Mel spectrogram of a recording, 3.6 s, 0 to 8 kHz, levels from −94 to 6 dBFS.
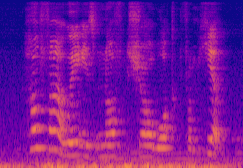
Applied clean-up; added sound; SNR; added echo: none; Wind; -1 dB; reverberation time 0.3 s.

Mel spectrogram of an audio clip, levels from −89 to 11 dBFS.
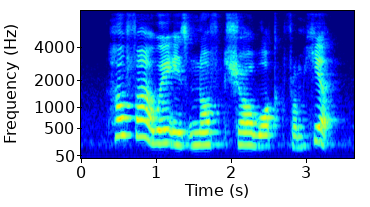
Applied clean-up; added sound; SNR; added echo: none; none; none; none.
